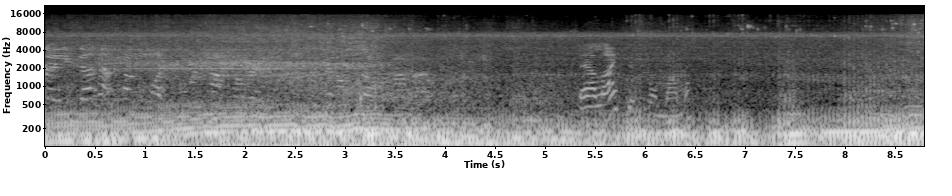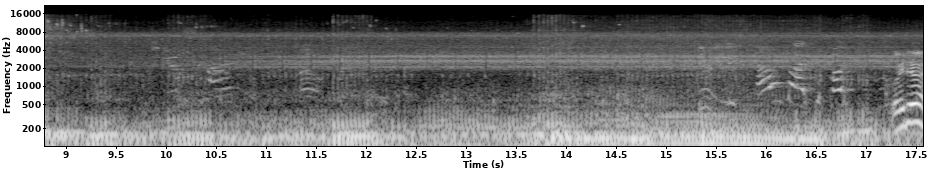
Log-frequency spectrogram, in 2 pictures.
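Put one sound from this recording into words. Small dirt bike engines buzz and rev in the distance.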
